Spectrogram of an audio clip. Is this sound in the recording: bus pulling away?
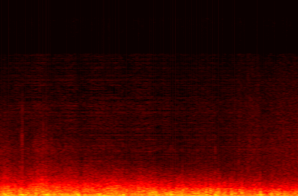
no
